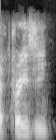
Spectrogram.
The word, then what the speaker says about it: Preezie: Is that how I pronounce it? Yeah, Preezy.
